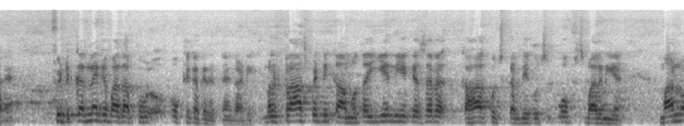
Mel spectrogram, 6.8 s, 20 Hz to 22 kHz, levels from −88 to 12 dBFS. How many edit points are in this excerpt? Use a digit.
0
